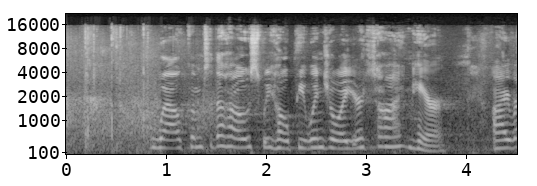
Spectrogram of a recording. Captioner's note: applause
